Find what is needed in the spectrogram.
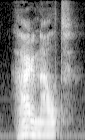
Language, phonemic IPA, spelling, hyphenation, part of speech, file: Dutch, /ˈɦaːr.naːlt/, haarnaald, haar‧naald, noun, Nl-haarnaald.ogg
- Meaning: hairpin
